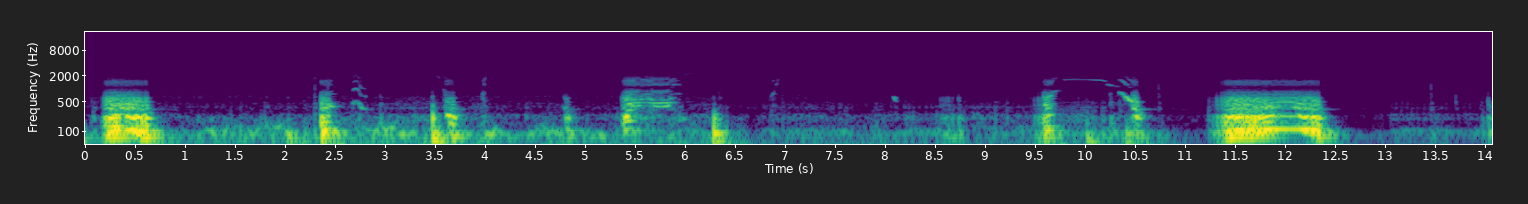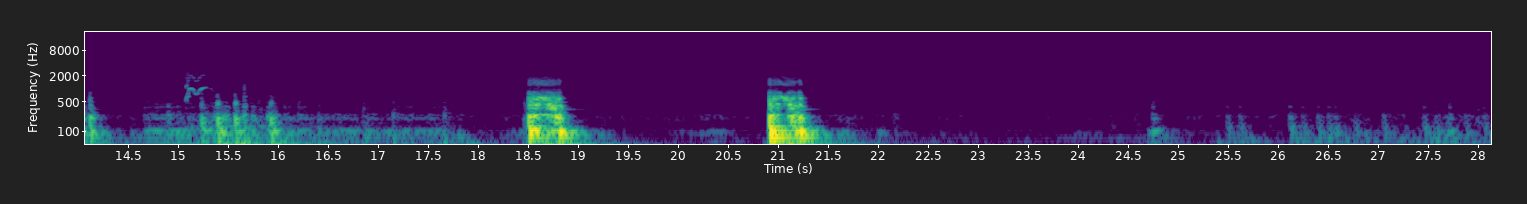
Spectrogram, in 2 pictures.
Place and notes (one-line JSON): {"title": "Jasonys, Lithuania, rubbing trees", "date": "2020-02-24 14:45:00", "description": "windy day. the trees rubbing to each other. inside process recorded with LOM geophone and contact microphone", "latitude": "55.50", "longitude": "25.51", "altitude": "150", "timezone": "Europe/Vilnius"}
